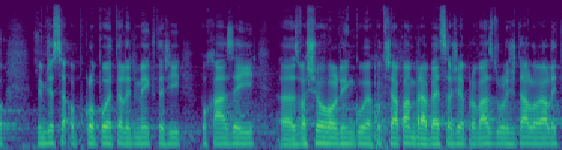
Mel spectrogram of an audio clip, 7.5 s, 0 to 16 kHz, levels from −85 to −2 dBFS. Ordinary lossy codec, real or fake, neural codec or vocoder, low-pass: AAC, 96 kbps; real; none; 14.4 kHz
